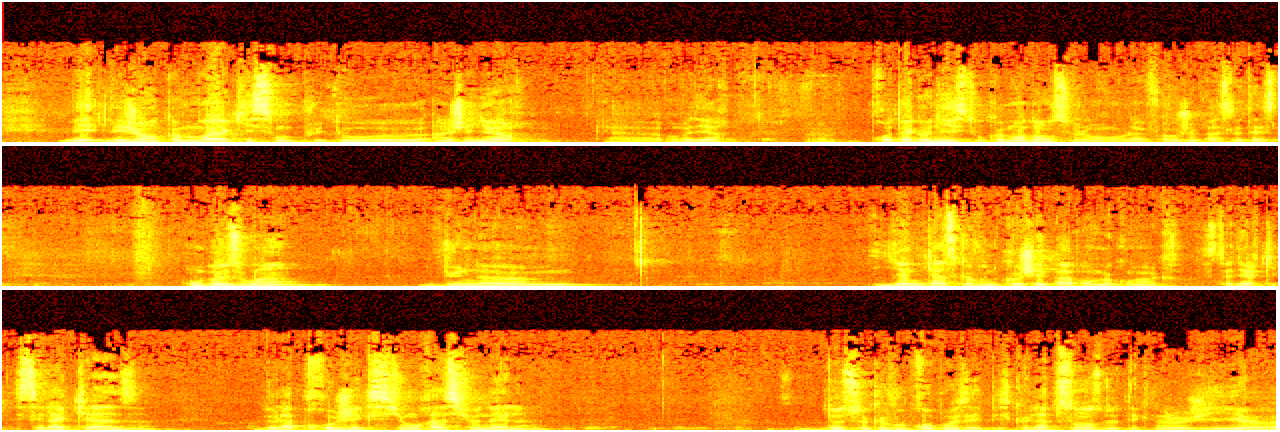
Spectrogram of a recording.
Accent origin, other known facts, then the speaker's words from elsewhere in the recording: Rambouillet, Île-de-France, France; J'ai grandi à Rambouillet dans une famille qui était exploitant forestier depuis 8 générations.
